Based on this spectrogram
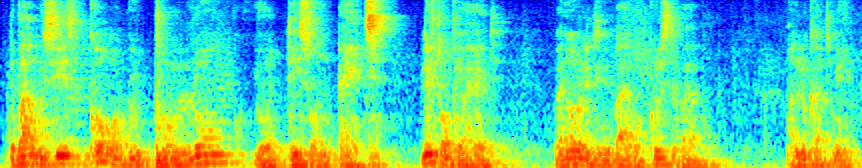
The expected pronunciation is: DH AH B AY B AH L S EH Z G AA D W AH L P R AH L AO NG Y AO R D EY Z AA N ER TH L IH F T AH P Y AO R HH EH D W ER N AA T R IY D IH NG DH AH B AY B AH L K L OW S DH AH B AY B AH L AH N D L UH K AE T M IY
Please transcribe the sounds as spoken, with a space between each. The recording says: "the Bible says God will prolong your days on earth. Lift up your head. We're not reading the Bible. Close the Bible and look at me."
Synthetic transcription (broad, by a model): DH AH B AY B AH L S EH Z G AA D W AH P R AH L AO NG Y AO D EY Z AA N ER T L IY F T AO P Y AO HH EH D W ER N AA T R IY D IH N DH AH B AY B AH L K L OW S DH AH B AY B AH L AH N L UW K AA T M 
